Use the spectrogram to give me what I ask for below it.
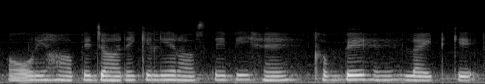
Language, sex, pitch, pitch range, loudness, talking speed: Urdu, female, 200 Hz, 195-210 Hz, -18 LUFS, 160 wpm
